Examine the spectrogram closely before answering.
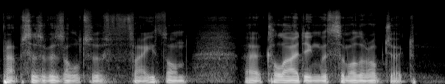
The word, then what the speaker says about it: Phaethon: I've always used to call it Phaethon, but Phaethon seems to be one pronunciation, but you can look elsewhere on the internet and you get it called Phaethon. So there's a difference between the pronunciation.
